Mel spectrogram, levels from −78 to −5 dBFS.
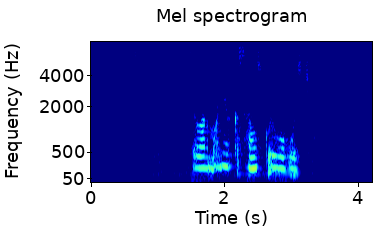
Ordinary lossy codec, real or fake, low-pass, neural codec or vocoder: none; fake; 7.2 kHz; codec, 16 kHz, 0.5 kbps, X-Codec, WavLM features, trained on Multilingual LibriSpeech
